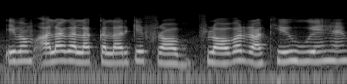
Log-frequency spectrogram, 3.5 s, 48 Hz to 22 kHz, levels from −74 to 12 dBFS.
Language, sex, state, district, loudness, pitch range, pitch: Hindi, female, Chhattisgarh, Bastar, -16 LUFS, 230-260 Hz, 250 Hz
